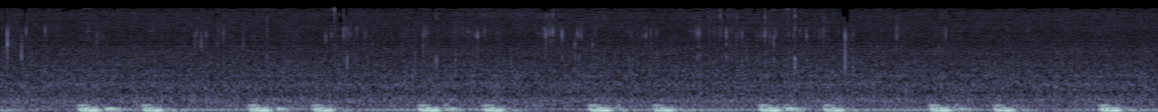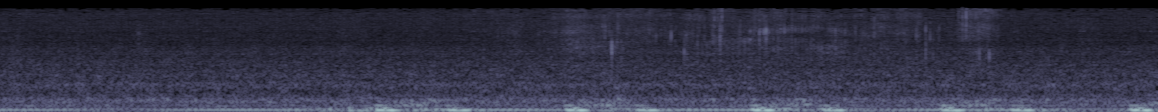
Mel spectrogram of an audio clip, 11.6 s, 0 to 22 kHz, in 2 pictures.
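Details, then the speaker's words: Abnormal heart sounds: a regular heartbeat of about 71 a minute with a soft whooshing sound between the beats, a heart murmur. "this is a normal sound over the apex of the [Music] heart and then you hear some abnormal sounds"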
